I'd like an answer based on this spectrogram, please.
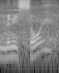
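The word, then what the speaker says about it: Miniso: here in Columbia I believe you pronounce it mini soy is a store with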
